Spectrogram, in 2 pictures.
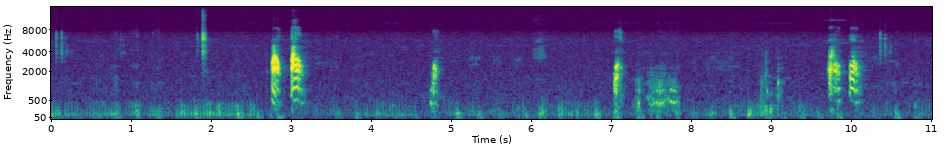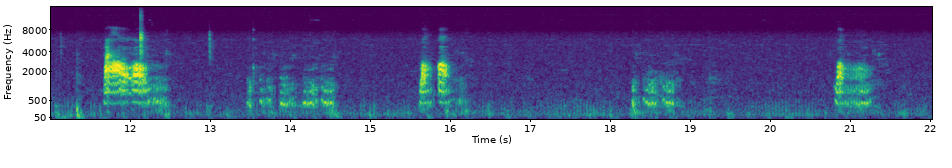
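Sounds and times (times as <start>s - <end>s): cat calling: 2.7s - 3.2s, 9.7s - 10.2s.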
